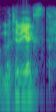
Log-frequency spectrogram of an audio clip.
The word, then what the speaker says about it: MotiviUX: that yx uh sound at the end so motivix um being a company that is uh interested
